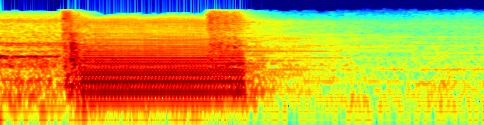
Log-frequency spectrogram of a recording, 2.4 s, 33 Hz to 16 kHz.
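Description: Electric buzz of a shock-generator console: a click as the 15-volt lever is switched, then a steady, even buzz for about a second that stops and dies away. It marks a 15-volt punishment shock being given.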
